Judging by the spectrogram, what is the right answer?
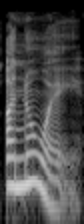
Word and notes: annoy: ənɔ́i; アノイ

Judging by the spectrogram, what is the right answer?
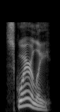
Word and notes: squarely: skwéərli; スクェアリィ

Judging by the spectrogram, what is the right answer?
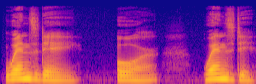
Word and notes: Wednesday: wénzdei; ウエンズデイ

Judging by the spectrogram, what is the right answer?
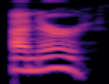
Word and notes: unearth: ʌ̀nə́ː r θ; アナァス

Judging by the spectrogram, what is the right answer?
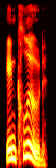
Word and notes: include: inklúːd; インクルード

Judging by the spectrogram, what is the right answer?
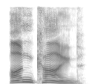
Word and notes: unkind: ʌnkάɪnd; アンカインド

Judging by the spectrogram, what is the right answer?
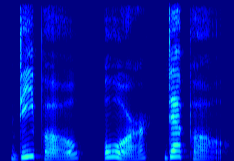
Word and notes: depot: díːpou; ディーポウ

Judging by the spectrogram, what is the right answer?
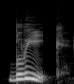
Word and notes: bleak: blíːk; ブリーク

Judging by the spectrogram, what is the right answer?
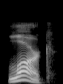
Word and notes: lark: lάː r k; ラーク

